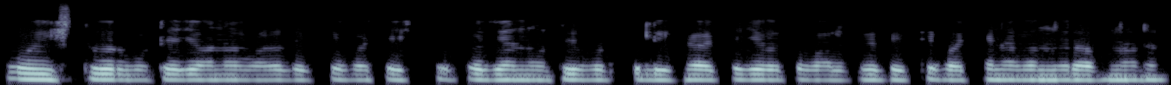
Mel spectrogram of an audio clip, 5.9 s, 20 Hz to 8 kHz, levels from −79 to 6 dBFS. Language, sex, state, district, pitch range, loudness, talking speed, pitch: Bengali, male, West Bengal, Malda, 140-150 Hz, -20 LUFS, 145 wpm, 145 Hz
